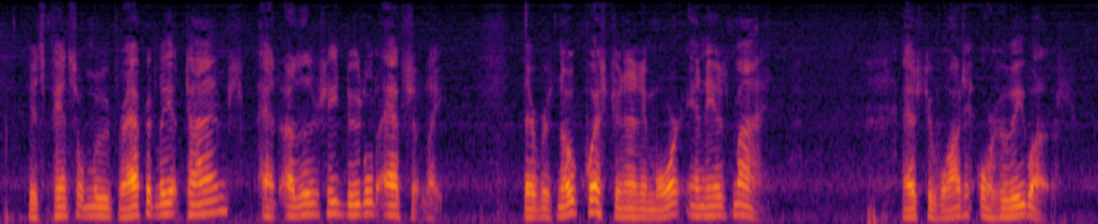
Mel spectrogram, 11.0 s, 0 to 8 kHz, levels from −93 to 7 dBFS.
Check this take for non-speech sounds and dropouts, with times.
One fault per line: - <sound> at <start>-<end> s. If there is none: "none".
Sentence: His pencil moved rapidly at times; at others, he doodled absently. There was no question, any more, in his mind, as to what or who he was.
none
